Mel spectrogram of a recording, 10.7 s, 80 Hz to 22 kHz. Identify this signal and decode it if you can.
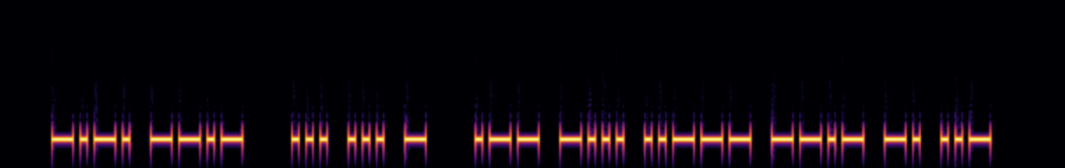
Morse code, heard as a keyed tone, about 17 wpm, 700 Hz. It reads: CQ SST WB2QNU
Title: K1USN SST QSO Practice - 17wpm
